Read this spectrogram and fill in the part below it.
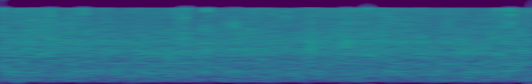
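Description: Light rain falls steadily on a lakeside campsite in the mountains, a faint, even hiss of drops with no talking.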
